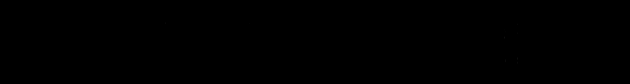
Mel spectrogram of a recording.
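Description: Near silence broken by a few faint computer keyboard keystrokes, some in quick pairs, the loudest pair about five seconds in.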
